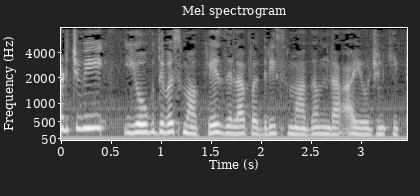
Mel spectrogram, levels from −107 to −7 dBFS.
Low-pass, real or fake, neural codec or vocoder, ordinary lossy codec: none; real; none; none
